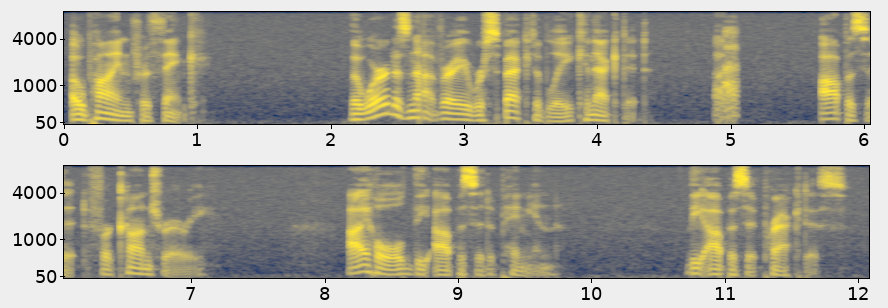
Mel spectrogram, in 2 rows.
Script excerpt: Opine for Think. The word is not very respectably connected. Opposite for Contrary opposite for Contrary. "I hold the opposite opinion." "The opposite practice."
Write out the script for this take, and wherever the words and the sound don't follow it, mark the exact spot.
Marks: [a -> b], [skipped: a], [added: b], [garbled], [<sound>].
Opine for Think. The word is not [dropout] very respectably connected. [laugh] Opposite for Contrary [skipped: opposite for Contrary.] "I hold the opposite opinion." "The opposite practice."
